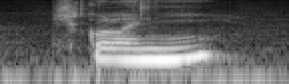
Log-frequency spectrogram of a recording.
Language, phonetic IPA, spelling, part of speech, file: Czech, [ˈʃkolɛɲiː], školení, noun, Cs-školení.ogg
- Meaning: 1. verbal noun of školit 2. schooling, training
